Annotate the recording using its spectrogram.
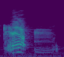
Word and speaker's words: Cap'n: she accidentally mispronounced it as Cap'n, CAP'N, and they liked the way it sounded so much they decided to change the whole name just on the basis of that.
